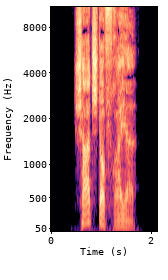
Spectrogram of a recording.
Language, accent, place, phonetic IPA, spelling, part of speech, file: German, Germany, Berlin, [ˈʃaːtʃtɔfˌfʁaɪ̯ə], schadstofffreie, adjective, De-schadstofffreie.ogg
- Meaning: inflection of schadstofffrei: 1. strong/mixed nominative/accusative feminine singular 2. strong nominative/accusative plural 3. weak nominative all-gender singular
